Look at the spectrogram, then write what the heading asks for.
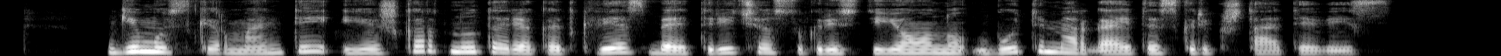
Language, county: Lithuanian, Šiauliai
